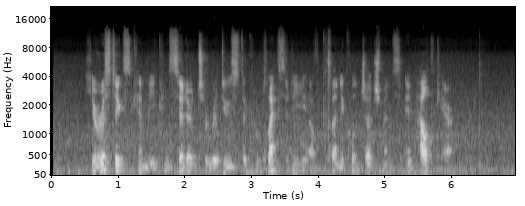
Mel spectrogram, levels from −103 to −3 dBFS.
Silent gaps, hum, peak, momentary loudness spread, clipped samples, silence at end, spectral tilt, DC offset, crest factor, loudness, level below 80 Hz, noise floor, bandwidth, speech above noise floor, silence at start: none; none; -4 dBFS; 23 LU; under 0.1%; 0 s; -5 dB/octave; under 0.1%; 24 dB; -29 LUFS; -56 dBFS; -49 dBFS; 12.5 kHz; 20 dB; 0.05 s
